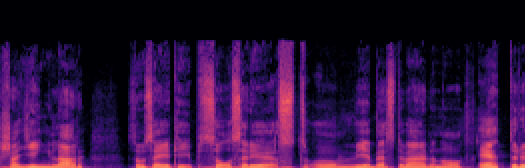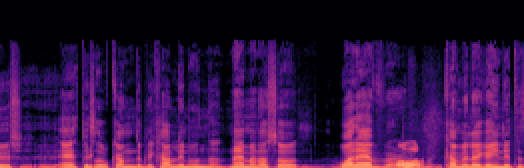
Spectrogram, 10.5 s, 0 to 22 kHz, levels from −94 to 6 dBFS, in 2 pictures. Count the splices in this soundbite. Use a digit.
2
